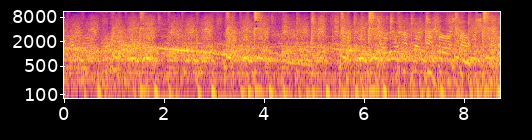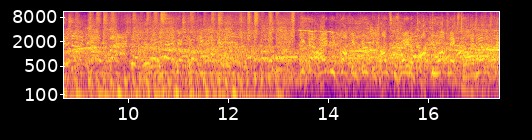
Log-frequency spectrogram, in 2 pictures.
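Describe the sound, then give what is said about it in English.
A large, agitated crowd of mainly young people, gathered at Cronulla in Sydney's south, Australia, during racial violence, shouts and yells over each other in a dense, continuous roar, with individual raised voices and chants breaking through, loud and sustained throughout. “Large numbers of mainly young people had gathered to, in their words, reclaim Cronulla Beach from gangs of youths”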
